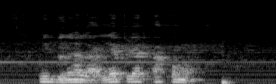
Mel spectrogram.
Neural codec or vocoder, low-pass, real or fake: none; 10.8 kHz; real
